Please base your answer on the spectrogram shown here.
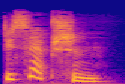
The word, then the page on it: deception: British English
